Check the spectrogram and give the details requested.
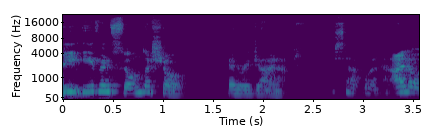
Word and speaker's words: Regina: shout out to like the city that rhymes with f right we all know that's Regina actually Regina had this campaign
